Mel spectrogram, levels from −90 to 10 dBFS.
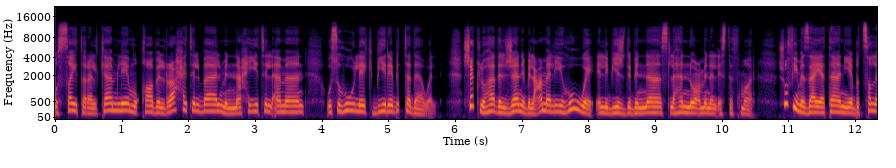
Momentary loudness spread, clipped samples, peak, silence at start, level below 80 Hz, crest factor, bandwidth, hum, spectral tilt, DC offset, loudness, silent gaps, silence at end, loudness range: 9 LU; under 0.1%; -6 dBFS; 0 s; -68 dBFS; 16 dB; 13.5 kHz; none; -5 dB/octave; under 0.1%; -23 LUFS; none; 0 s; 2 LU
